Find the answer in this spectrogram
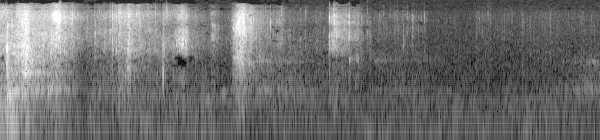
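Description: Footsteps rustling and crunching through dry fallen leaves and twigs, a few separate steps in the first three seconds.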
